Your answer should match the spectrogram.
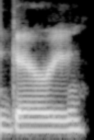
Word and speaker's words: Guary: On any social media platform, I am Brittany Gary, which my name is spelled on here, so it's the G-U-A-R-Y.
